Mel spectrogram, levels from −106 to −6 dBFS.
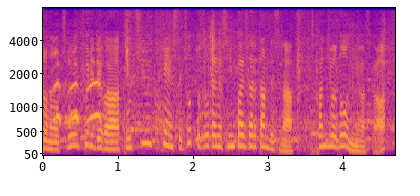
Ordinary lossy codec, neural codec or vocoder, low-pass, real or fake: none; codec, 16 kHz, 6 kbps, DAC; none; fake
